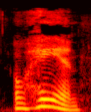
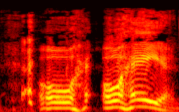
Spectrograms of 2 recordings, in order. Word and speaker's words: Ohayon: Ohayon. Ohayon. Ohayon. Like a bale of hay.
